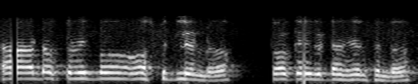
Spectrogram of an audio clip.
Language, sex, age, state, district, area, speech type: Malayalam, male, 18-30, Kerala, Kasaragod, rural, conversation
